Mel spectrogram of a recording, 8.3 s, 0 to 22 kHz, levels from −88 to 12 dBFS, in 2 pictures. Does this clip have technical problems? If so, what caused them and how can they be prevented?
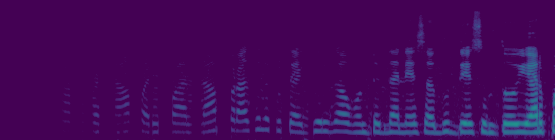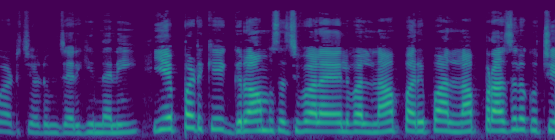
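Yes. Truncation distortion on the fade-in runs from 0.0 to 5.0 s. It is grittiest until 3.62 s, which fits a 10-bit stage without dither. Use higher-resolution fades and add dither.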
